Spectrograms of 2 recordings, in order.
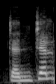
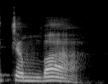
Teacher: इसको चन भी होता है, चम भी होता है, जैसे चंबा। चंचल में ना की आवाज़ है, लेकिन चंबा में माँ की साउंड है।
